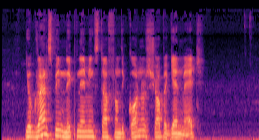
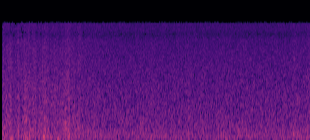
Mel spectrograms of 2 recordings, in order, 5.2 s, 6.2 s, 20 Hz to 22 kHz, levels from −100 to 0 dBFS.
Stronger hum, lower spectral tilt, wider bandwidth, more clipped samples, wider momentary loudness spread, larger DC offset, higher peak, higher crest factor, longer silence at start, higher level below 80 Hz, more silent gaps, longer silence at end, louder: neither; first, -6 dB/octave vs -3.5 dB/octave; first, 16 kHz vs 11.5 kHz; neither; about the same, 6 LU vs 5 LU; neither; first, 0 dBFS vs -34 dBFS; about the same, 20 dB vs 20 dB; about the same, 0.1 s vs 0.05 s; first, -36 dBFS vs -64 dBFS; neither; about the same, 0 s vs 0 s; first, -19 LUFS vs -51 LUFS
